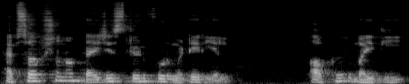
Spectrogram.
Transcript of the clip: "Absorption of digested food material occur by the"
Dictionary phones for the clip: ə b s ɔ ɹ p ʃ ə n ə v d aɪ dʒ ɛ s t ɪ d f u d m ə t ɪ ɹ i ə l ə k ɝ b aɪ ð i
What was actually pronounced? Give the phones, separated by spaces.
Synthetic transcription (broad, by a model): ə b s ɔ ɹ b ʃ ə n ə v d aɪ dʒ ɛ s t ɪ d f u d m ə t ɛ ɹ i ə l ə k ɝ b aɪ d i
